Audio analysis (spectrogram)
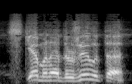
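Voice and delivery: high, loud angry demand. A narrator's reading. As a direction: raise your voice to interrogate. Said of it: "Опять повысил он голос". (повышенный голос, сердитый вопрос)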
